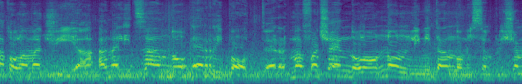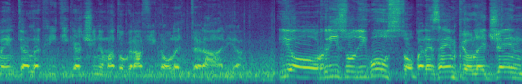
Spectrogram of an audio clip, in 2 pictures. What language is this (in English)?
Italian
